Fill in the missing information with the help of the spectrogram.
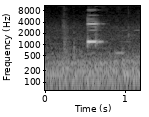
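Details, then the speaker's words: A single short electronic beep in a quiet room as an Alaris syringe pump is started after programming the drug, for example 50 mg in 5 ml, signalling the infusion has begun. "so once you have everything programmed in there all you have to do is hit start and"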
